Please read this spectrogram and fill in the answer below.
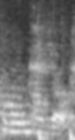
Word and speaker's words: Pumcayó: And tell us a little bit more about Pumcayó.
